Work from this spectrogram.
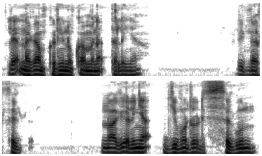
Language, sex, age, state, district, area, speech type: Santali, male, 45-60, Odisha, Mayurbhanj, rural, spontaneous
